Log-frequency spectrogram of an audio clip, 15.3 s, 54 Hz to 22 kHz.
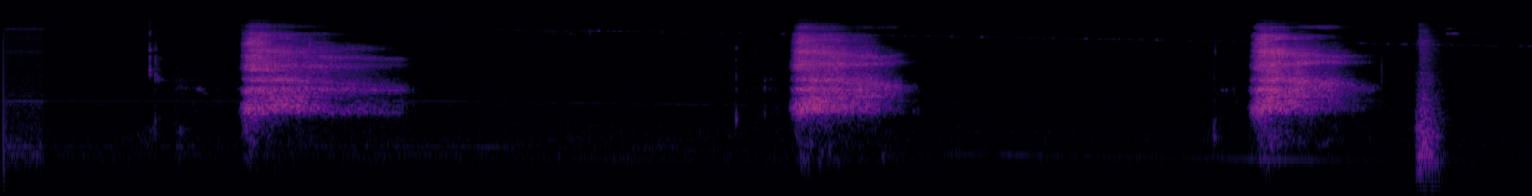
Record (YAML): exhalation_length: 15.3 s
exhalation_amplitude: 6463
exhalation_signal_mean_std_ratio: 0.38
survey_phase: beta (2021-08-13 to 2022-03-07)
age: 65+
gender: Female
wearing_mask: 'No'
symptom_none: true
smoker_status: Ex-smoker
respiratory_condition_asthma: false
respiratory_condition_other: false
recruitment_source: REACT
submission_delay: 5 days
covid_test_result: Negative
covid_test_method: RT-qPCR
influenza_a_test_result: Negative
influenza_b_test_result: Negative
